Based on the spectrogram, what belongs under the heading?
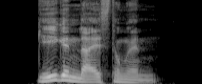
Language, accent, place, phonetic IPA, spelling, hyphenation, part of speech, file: German, Germany, Berlin, [ˈɡeːɡn̩ˌlaɪ̯stʊŋən], Gegenleistungen, Ge‧gen‧leis‧tun‧gen, noun, De-Gegenleistungen.ogg
- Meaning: plural of Gegenleistung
